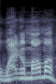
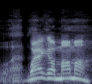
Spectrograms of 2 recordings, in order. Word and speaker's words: Wagamama: you know we had a Wagamama?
